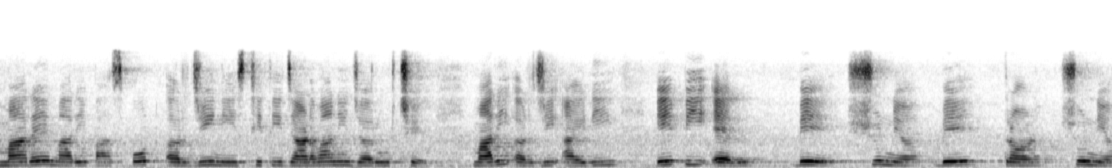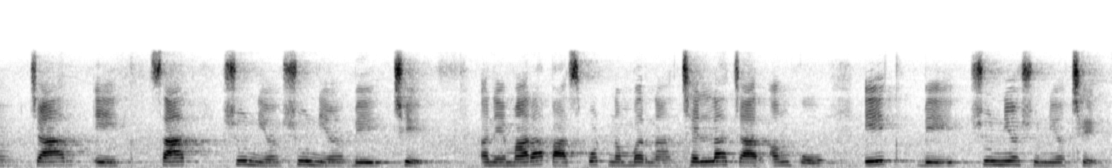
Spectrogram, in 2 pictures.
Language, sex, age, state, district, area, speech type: Gujarati, female, 45-60, Gujarat, Surat, urban, read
